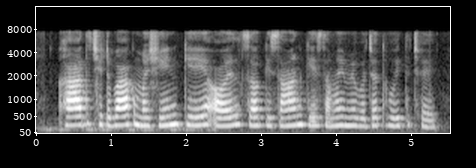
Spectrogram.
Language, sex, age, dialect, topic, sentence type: Maithili, female, 25-30, Southern/Standard, agriculture, statement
